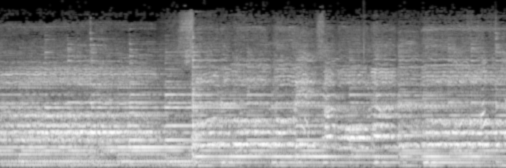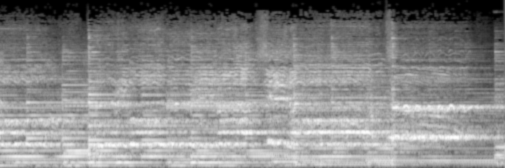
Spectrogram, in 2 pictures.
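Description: Mixed choir of men's and women's voices singing in harmony, holding long chords that change about every few seconds.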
